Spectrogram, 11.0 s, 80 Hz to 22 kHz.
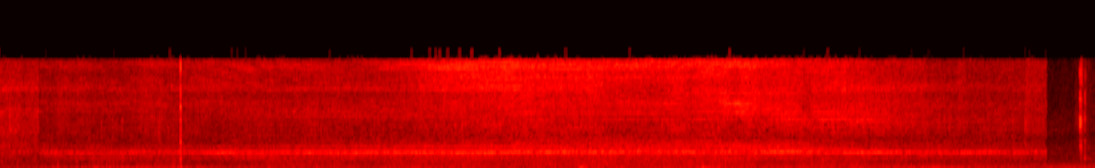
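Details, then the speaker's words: Minitrix US Army streamline class 03.10 steam locomotive set: thin, steady high-pitched motor whine like a tiny vacuum over faint track hiss while running; noisy motor. "the noise level to me isn't that great so I'm giving it a three that might be even generous because it is kind of loud and probably the most disappointing quality of this thing is is the noise level"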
